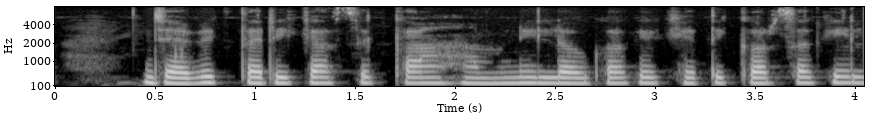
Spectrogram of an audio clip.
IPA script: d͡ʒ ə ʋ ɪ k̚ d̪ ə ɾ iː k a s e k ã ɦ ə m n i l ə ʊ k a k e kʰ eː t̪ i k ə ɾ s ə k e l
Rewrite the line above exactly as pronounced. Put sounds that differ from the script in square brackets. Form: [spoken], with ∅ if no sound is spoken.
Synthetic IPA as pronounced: d͡ʒ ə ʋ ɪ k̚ [t̪] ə ɾ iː k a s e k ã ɦ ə m n i l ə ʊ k a k e kʰ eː t̪ i k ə ɾ s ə k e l

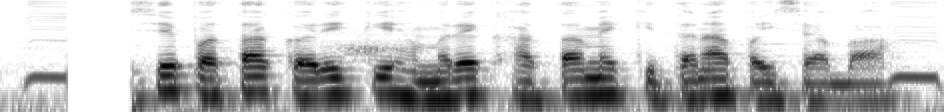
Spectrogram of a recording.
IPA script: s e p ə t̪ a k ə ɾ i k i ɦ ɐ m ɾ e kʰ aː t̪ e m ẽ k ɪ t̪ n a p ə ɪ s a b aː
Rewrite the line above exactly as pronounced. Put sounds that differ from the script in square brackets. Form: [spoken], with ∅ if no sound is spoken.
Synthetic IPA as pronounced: s e p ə t̪ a k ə ɾ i k i ɦ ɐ m ɾ e kʰ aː t̪ [a] m ẽ k ɪ t̪ n a p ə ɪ s a b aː

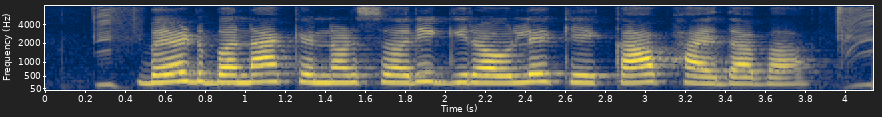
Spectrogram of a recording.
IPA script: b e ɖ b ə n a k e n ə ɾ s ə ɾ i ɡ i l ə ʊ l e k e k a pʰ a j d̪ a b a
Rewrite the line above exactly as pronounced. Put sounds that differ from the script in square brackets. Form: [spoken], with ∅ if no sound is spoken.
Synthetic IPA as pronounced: b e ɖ b ə n a k e n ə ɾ s ə ɾ i ɡ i [ɾ] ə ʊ l e k e k a pʰ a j d̪ a b a

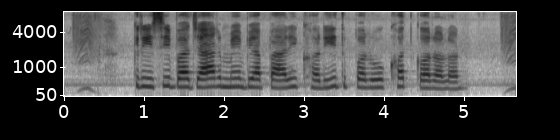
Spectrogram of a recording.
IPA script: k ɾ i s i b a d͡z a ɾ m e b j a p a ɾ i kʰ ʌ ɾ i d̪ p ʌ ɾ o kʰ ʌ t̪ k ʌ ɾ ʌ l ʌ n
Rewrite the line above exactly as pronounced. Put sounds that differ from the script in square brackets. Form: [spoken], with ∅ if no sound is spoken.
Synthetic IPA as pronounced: k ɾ i s i b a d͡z a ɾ m e b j a p a ɾ i kʰ ʌ ɾ i d̪ p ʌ ɾ o kʰ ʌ t̪ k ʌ ɾ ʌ l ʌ n

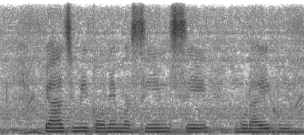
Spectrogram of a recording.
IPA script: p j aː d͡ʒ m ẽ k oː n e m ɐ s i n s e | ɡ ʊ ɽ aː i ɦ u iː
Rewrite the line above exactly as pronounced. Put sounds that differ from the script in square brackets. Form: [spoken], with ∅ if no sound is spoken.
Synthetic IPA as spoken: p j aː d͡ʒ m ẽ k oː n e m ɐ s [iː] n s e | ɡ ʊ ɽ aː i ɦ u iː

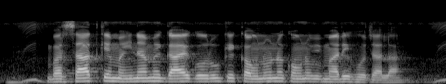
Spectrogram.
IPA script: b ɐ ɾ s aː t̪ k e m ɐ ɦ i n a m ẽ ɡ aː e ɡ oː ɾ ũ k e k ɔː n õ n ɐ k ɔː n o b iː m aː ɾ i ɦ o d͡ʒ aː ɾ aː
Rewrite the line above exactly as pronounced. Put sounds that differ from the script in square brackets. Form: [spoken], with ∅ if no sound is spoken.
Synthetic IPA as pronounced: b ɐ ɾ s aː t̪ k e m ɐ ɦ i n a m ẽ ɡ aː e ɡ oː ɾ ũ k e k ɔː n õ n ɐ k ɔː n o b iː m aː ɾ i ɦ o d͡ʒ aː [l] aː

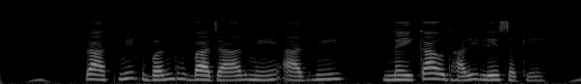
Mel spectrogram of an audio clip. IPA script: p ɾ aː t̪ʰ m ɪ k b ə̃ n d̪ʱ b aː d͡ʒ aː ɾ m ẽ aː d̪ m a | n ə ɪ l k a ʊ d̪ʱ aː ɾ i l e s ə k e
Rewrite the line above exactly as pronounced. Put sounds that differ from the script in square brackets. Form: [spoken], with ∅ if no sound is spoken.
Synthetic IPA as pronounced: p ɾ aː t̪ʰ m ɪ k b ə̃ n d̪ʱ b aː d͡ʒ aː ɾ m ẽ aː d̪ m [i] | n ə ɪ [∅] k a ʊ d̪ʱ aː ɾ i l e s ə k e

